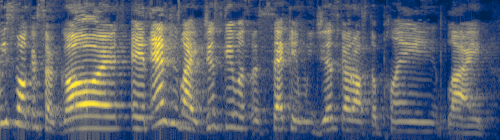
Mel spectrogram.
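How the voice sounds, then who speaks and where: A woman's raised, projected voice, bright and sharp, animated, with very wide pitch swings at a fairly quick pace. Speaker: TV episode reviewer. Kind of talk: casual vlog review. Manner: fast.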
